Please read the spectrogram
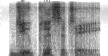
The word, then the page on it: duplicity: British English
